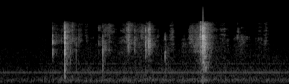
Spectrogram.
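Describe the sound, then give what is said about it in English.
Paper rustles and crinkles in a few crisp, uneven bursts, the two sharpest about a second and a half apart, over a faint steady hum. “Sorry about the paper noise.”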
